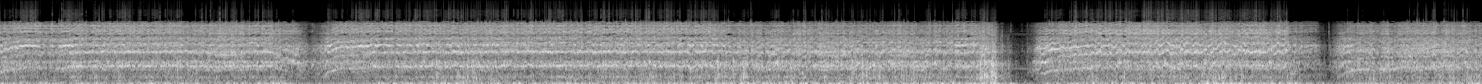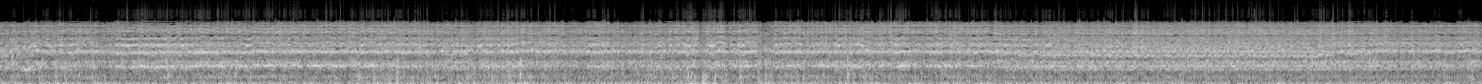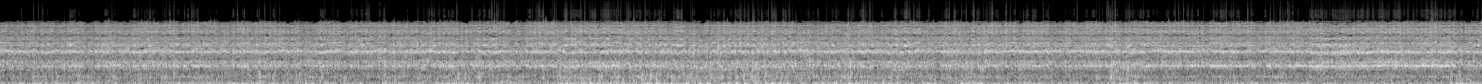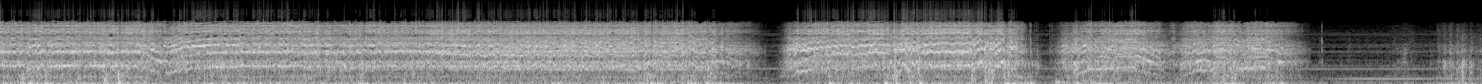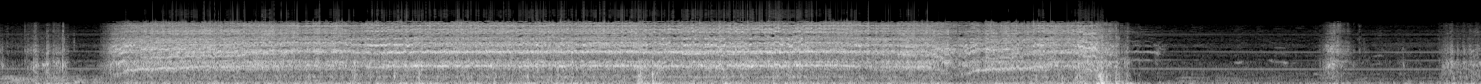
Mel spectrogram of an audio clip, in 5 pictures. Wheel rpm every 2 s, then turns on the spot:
210, 170, 230, 230, 210, 160, 160, 210, 220, 230, 230, 230, 220, 210, 230, 240, 230, 230, 230, 230, 230, 230, 220, 210, 220, 180, 130, 150, 120, 10, 140, 230, 230, 220, 180, 70, 0.
58-60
